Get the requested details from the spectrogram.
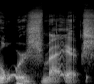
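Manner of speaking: put-on goofy cartoon dog voice. Asked for a Goofy impression by a friend: Goofy voice. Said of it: "How, how about Goofy?".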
